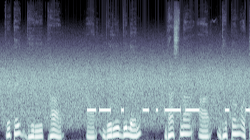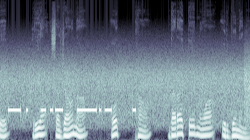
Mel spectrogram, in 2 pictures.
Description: Beeps of irregular length, with radio hiss, a squelch burst at the end and speech in Santali. There is no code.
